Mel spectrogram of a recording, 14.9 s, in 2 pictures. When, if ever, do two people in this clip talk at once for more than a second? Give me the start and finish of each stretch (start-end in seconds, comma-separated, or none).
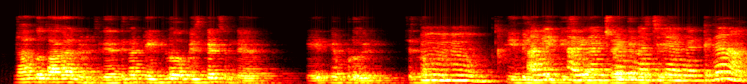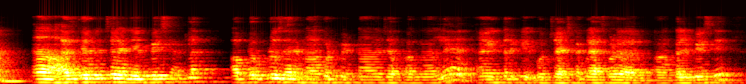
5.3-6.8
